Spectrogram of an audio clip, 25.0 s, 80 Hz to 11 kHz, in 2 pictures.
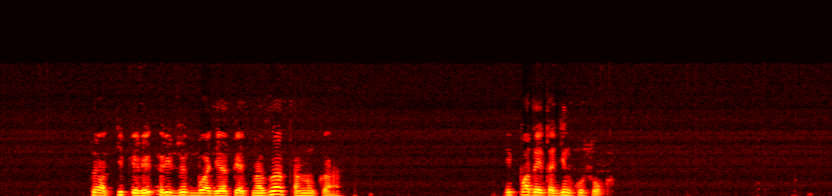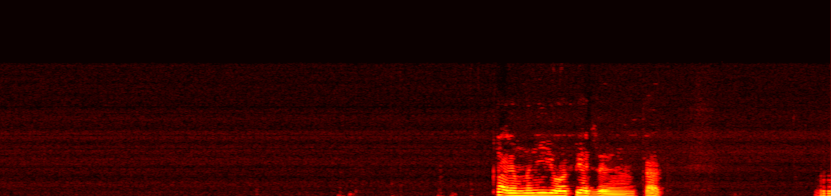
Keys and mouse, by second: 0.8 click, 5.3 space, 7.4 space, 9.2 click, 11.9 space, 17.6 space, 18.6 click, 19.1 space, 19.6 click, 21.0-24.9 drag.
